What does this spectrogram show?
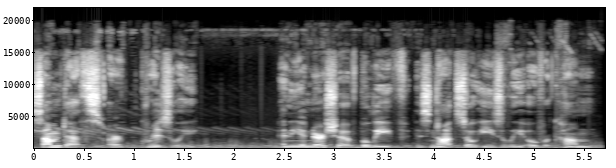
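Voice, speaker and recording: A woman's voice: lowish voice, normal speed, noisy background, natural voice. A woman playing a coldly official, unyielding judge in a dramatized science fiction story reading, lecturing formally. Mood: dismissive, official. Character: coldly official female judge, zealous about majority rule. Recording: loud music bed under the voice.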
